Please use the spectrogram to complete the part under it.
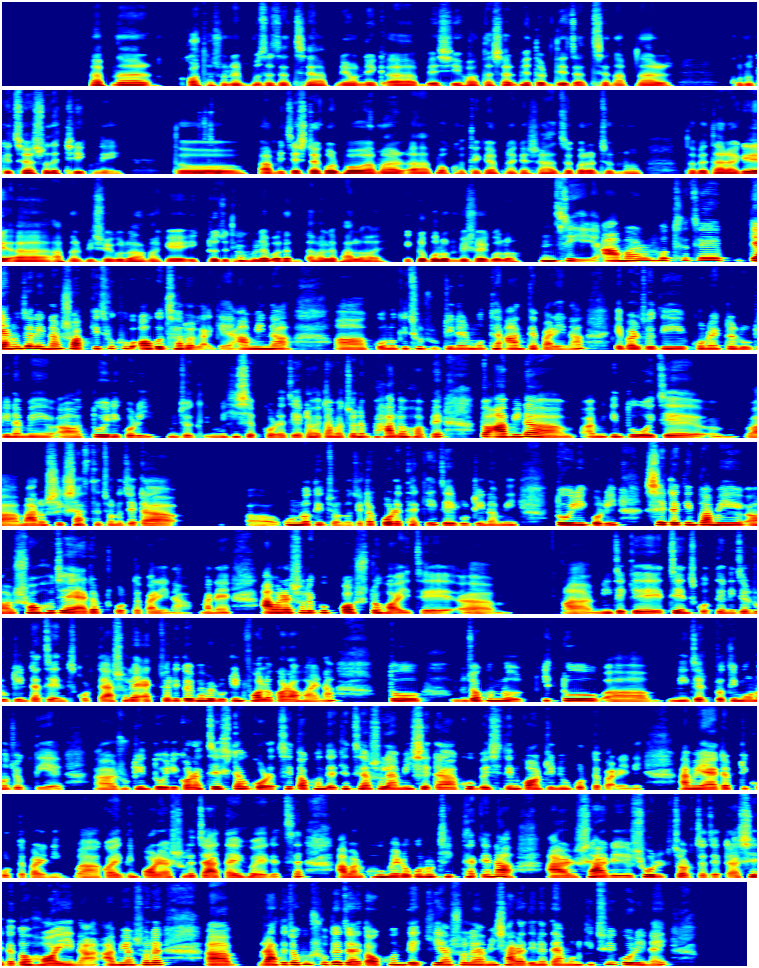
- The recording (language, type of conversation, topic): Bengali, advice, ভ্রমণ বা সাপ্তাহিক ছুটিতে মানসিক সুস্থতা বজায় রাখতে দৈনন্দিন রুটিনটি দ্রুত কীভাবে মানিয়ে নেওয়া যায়?
- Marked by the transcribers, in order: none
